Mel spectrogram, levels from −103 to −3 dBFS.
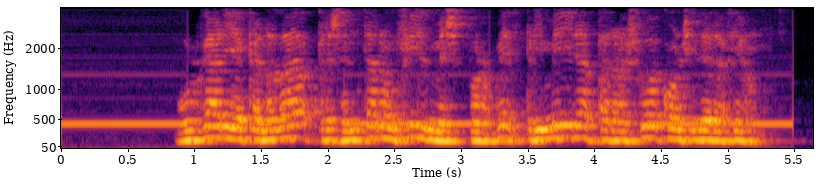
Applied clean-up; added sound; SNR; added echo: none; Telephone; 14 dB; reverberation time 0.3 s.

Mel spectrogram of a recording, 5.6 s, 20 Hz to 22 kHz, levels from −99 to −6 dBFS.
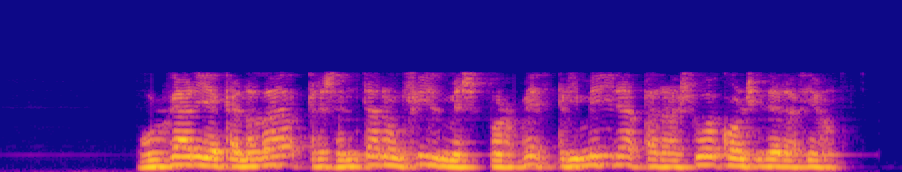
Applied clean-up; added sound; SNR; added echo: neural mask model DeepFilterNet 3.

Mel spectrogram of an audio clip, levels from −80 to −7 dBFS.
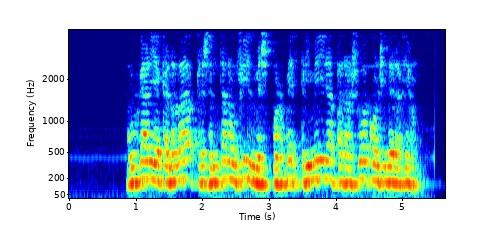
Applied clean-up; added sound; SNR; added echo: neural separator model SepFormer DNS4.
